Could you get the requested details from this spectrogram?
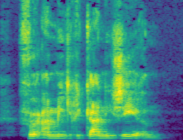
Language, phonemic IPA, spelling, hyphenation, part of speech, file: Dutch, /vər.aːˌmeː.ri.kaː.niˈzeː.rə(n)/, veramerikaniseren, ver‧ame‧ri‧ka‧ni‧se‧ren, verb, Nl-veramerikaniseren.ogg
- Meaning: to Americanise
